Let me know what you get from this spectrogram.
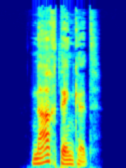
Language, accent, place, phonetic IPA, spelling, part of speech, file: German, Germany, Berlin, [ˈnaːxˌdɛŋkət], nachdenket, verb, De-nachdenket.ogg
- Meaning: second-person plural dependent subjunctive I of nachdenken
